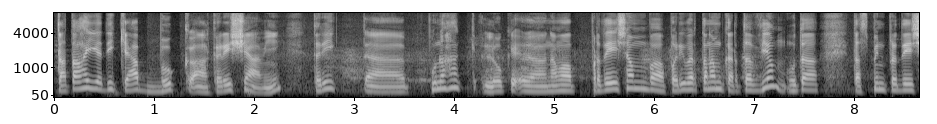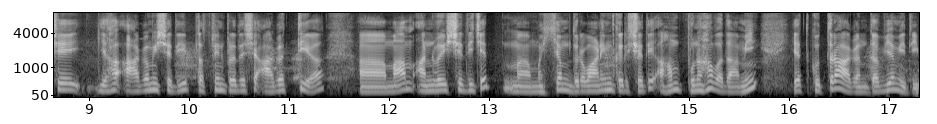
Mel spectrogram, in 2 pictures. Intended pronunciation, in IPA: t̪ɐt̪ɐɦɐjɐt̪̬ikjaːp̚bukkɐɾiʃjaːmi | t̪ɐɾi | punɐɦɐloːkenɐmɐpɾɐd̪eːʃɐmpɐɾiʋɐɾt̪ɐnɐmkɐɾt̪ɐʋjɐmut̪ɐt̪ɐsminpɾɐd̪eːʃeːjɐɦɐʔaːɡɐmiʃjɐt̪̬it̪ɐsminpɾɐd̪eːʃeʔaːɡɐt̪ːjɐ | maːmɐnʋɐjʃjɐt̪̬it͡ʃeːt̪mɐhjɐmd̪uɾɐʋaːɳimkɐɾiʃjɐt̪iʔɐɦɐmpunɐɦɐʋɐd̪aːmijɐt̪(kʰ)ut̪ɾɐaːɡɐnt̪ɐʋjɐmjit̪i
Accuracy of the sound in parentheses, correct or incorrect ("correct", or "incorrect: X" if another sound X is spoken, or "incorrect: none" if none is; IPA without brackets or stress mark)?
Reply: incorrect: k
